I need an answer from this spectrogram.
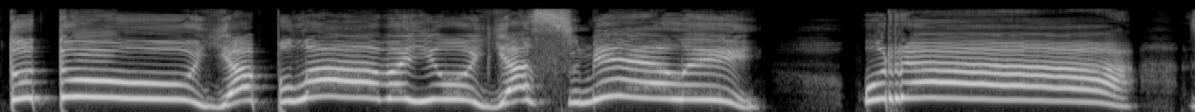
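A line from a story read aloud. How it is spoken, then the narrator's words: Child and frogs shouting. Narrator (Russian): Закричали малыш, похожий на тебя, и лягушки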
